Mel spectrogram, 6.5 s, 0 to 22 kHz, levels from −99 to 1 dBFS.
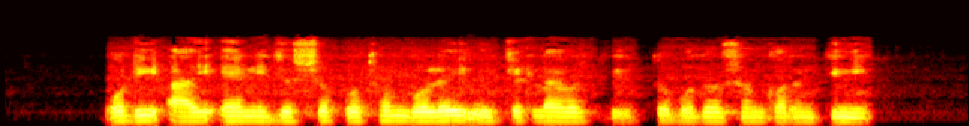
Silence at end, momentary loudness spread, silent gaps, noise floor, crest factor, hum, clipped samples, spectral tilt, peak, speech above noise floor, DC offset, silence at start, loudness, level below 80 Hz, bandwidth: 0.65 s; 9 LU; none; -82 dBFS; 18 dB; none; under 0.1%; -5.5 dB/octave; -2 dBFS; 64 dB; under 0.1%; 0.7 s; -19 LUFS; -60 dBFS; 7.2 kHz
